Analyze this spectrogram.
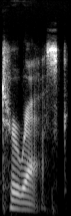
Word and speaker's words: Tarrasque: I love how you say it properly, the Tarrasque, because there is only one Tarrasque.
